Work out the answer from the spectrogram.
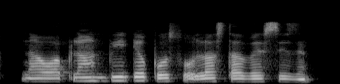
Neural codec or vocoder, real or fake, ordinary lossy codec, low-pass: codec, 16 kHz, 0.9 kbps, LongCat-Audio-Codec; fake; none; 7.2 kHz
